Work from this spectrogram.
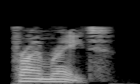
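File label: "prime rate", American English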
